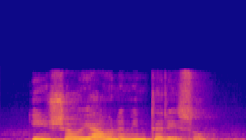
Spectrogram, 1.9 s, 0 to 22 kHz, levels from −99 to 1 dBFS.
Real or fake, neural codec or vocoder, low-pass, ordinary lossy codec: fake; vocoder, 44.1 kHz, 128 mel bands, Pupu-Vocoder; 10.8 kHz; none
